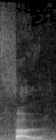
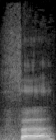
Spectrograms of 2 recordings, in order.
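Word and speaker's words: phở: Guys, we're gonna make pho, a classic French Vietnamese dish, which actually, faux pas, it should be called pho. Correct. It pronounced pho.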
